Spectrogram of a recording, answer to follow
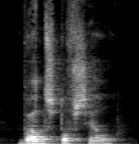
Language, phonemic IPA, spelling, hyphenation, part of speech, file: Dutch, /ˈbrɑn(t).stɔfˌsɛl/, brandstofcel, brand‧stof‧cel, noun, Nl-brandstofcel.ogg
- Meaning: fuel cell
